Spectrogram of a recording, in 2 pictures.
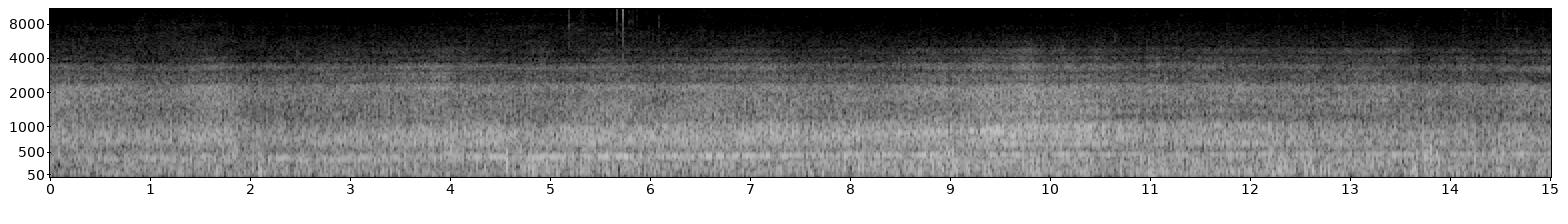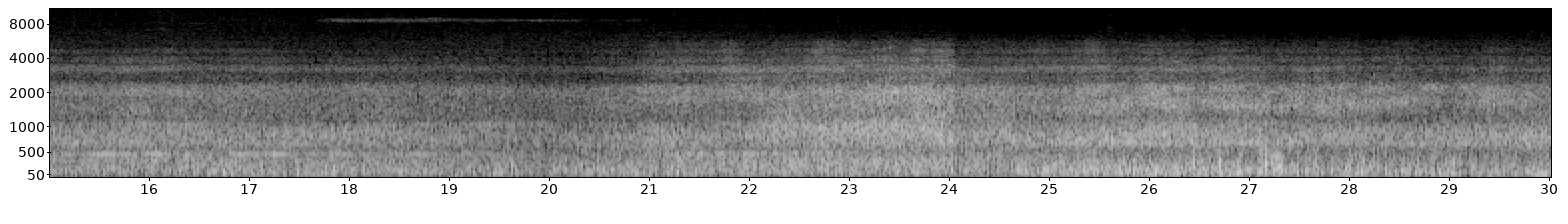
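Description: Airbus A380-842's four Rolls-Royce Trent 900 turbofans at taxi power: a steady jet rumble with a faint whine that slowly rises in pitch, growing louder in the last third. Road traffic passes close by.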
